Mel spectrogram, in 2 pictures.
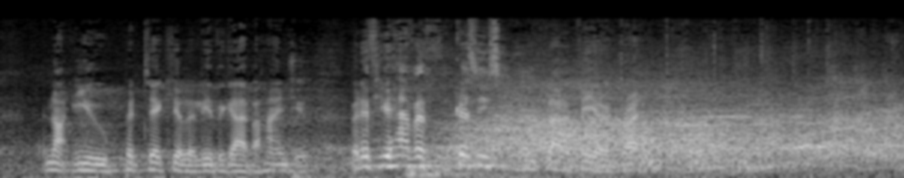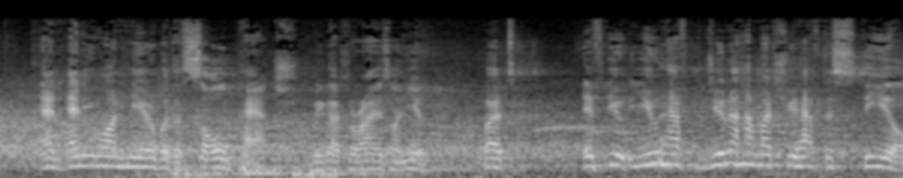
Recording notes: at the World Affairs Conference at Upper Canada College on February 4, 2014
